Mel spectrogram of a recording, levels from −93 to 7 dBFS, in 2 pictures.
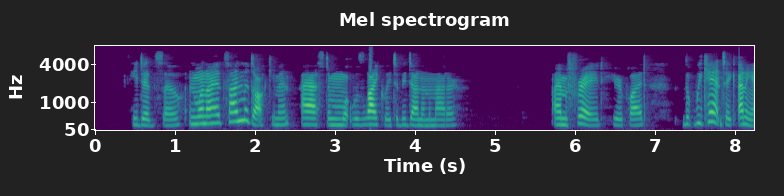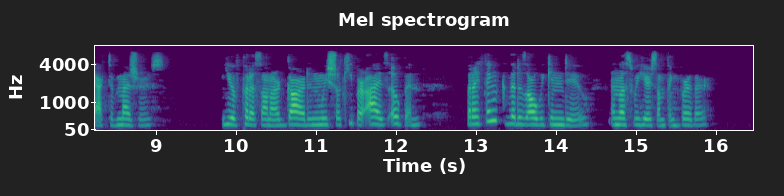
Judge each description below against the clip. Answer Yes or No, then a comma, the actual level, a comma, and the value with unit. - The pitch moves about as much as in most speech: No, narrow, 2.2 semitones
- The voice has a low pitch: No, high, 220 Hz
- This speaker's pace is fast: Yes, fast, 225 wpm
